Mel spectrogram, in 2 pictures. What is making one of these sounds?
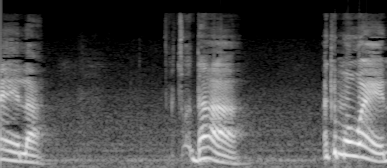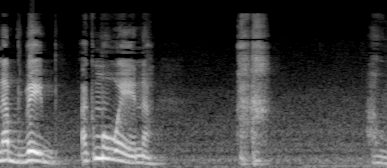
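A young woman talks with animation close to a phone microphone, in short bursts.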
